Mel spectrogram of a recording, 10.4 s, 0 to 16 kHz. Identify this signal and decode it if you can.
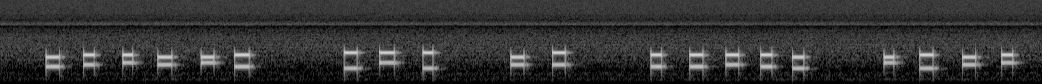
DTMF, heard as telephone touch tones, dialled by hand, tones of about 120 ms. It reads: 4807*5 3#3 79 55851 *270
